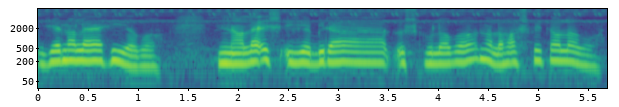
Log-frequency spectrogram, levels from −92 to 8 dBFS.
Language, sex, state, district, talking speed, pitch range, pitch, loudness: Chakma, female, Tripura, Dhalai, 125 wpm, 180-210 Hz, 190 Hz, -14 LUFS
